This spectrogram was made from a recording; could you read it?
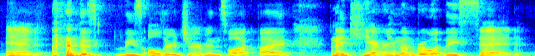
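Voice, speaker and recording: This young American man in his twenties has a mid-range, unhurried voice. Vlogging from a table indoors, he rambles through casual show-and-tell stories full of "like" fillers and self-corrections. The room gives a roomy echo with faint ambience.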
